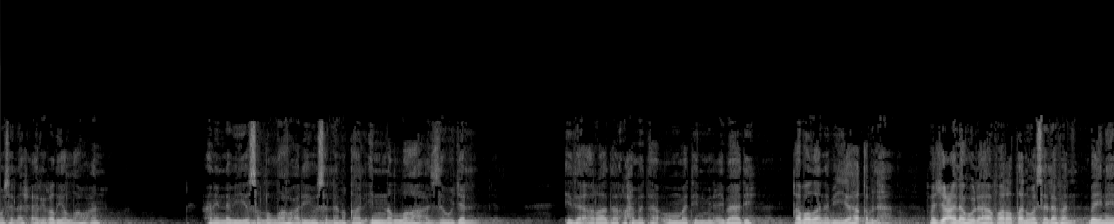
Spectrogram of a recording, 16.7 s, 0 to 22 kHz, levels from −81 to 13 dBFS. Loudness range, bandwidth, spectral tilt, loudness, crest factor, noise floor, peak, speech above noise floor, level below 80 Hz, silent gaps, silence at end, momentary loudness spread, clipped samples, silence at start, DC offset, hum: 7 LU; 10.5 kHz; -7.5 dB/octave; -19 LUFS; 18 dB; -57 dBFS; 0 dBFS; 39 dB; -40 dBFS; none; 0 s; 10 LU; under 0.1%; 0 s; under 0.1%; none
